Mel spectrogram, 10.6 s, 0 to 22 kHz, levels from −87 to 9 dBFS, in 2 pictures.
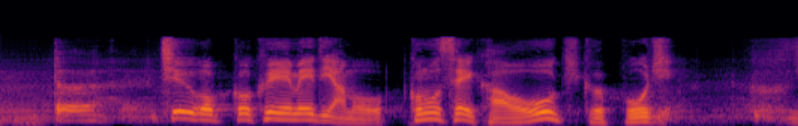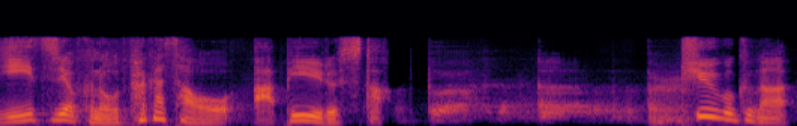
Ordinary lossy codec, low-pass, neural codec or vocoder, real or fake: none; 7.2 kHz; codec, 16 kHz, 0.5 kbps, X-Codec, WavLM features, trained on Multilingual LibriSpeech; fake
